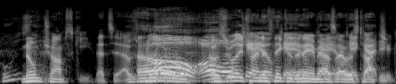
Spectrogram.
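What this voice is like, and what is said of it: Usual voice. Nothing is said of it.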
